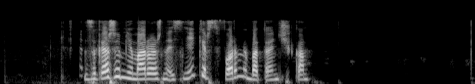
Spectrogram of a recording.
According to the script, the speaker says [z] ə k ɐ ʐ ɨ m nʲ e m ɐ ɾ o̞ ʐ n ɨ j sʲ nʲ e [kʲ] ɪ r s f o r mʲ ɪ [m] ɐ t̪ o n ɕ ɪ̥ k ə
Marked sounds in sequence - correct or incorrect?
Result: correct, correct, incorrect: b

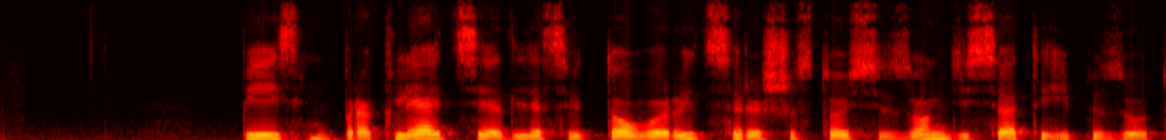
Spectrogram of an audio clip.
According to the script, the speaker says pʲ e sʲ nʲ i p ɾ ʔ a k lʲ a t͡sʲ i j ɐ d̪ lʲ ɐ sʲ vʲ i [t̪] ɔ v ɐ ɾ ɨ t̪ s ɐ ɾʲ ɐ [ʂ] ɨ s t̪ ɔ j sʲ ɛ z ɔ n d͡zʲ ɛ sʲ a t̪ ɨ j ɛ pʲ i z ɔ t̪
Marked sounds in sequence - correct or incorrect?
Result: correct, correct

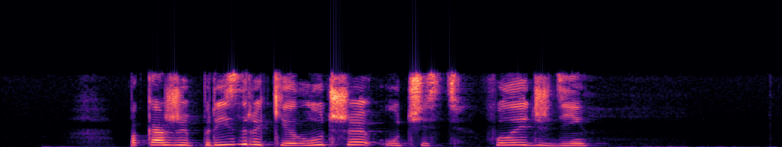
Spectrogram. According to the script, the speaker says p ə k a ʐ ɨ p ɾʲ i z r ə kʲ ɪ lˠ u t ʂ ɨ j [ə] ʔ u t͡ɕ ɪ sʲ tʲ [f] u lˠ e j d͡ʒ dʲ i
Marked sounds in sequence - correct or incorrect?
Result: correct, correct

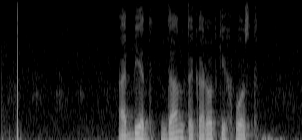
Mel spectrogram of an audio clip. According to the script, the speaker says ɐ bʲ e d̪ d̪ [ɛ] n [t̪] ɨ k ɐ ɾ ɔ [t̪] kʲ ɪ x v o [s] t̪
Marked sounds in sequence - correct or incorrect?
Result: incorrect: a, correct, correct, correct

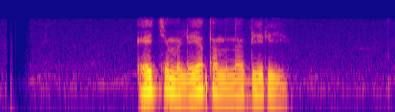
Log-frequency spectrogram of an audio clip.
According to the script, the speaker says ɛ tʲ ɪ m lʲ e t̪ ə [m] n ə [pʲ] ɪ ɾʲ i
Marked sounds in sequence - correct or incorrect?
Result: correct, incorrect: bʲ

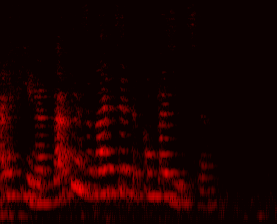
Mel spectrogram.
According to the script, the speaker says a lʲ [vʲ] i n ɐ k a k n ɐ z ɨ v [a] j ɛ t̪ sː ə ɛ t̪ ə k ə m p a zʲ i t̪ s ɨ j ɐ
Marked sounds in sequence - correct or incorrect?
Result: incorrect: fʲ, correct

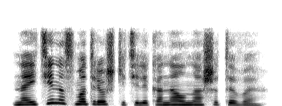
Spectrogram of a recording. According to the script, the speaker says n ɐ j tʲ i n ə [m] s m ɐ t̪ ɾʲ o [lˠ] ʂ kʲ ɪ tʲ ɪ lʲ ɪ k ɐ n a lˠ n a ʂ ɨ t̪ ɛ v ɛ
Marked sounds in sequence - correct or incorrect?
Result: incorrect: none, incorrect: none

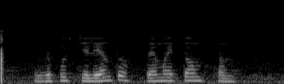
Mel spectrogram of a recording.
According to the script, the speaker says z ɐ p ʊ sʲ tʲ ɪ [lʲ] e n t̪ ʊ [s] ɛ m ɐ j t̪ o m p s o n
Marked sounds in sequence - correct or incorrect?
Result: correct, correct

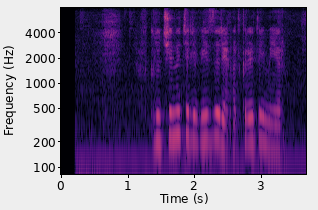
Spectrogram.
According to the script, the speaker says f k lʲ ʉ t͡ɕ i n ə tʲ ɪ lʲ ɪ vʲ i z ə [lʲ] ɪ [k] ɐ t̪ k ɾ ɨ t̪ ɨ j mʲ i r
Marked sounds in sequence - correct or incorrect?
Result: incorrect: ɾʲ, incorrect: ʔ

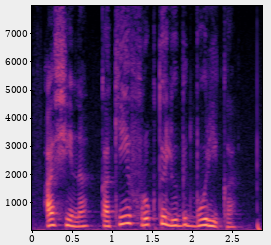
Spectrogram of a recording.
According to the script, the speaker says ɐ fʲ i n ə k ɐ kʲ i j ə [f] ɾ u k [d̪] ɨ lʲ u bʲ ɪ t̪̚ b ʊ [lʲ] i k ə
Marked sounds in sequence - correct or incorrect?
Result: correct, incorrect: t̪, incorrect: ɾʲ

